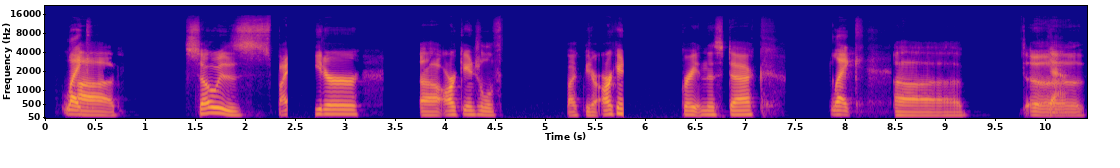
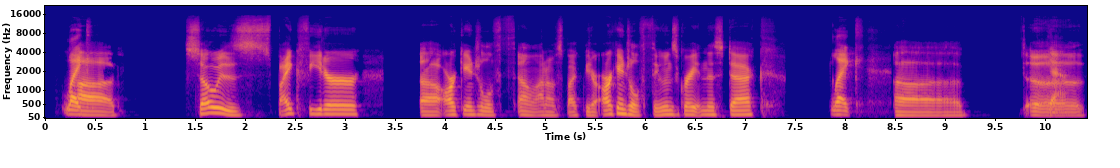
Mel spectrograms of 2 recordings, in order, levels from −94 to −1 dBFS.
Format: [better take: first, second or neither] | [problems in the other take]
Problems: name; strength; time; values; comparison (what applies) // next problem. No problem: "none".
second | audio cutting out; at 2.5 s, at 4.5 s for 0.5 s and at 6 s for 0.5 s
